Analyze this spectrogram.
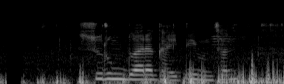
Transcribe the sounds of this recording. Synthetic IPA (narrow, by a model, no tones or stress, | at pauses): suɾumd̪waɾaɡʱajt̪iɦunt͡sʰʌn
